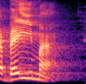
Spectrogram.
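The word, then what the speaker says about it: beima (βῆμα): Ahora, lo interesante es que la palabra, la palabra griega que está utilizando aquí Pablo es una palabra que se pronuncia beima.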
